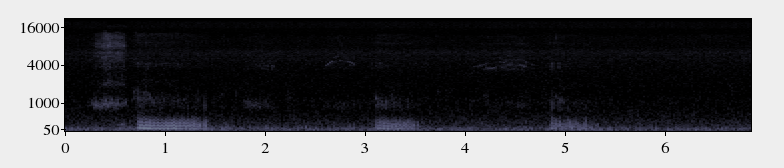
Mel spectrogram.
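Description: Three low, rumbling snores about two seconds apart, roughly 30 breaths a minute, in a quiet room: ordinary snoring.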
